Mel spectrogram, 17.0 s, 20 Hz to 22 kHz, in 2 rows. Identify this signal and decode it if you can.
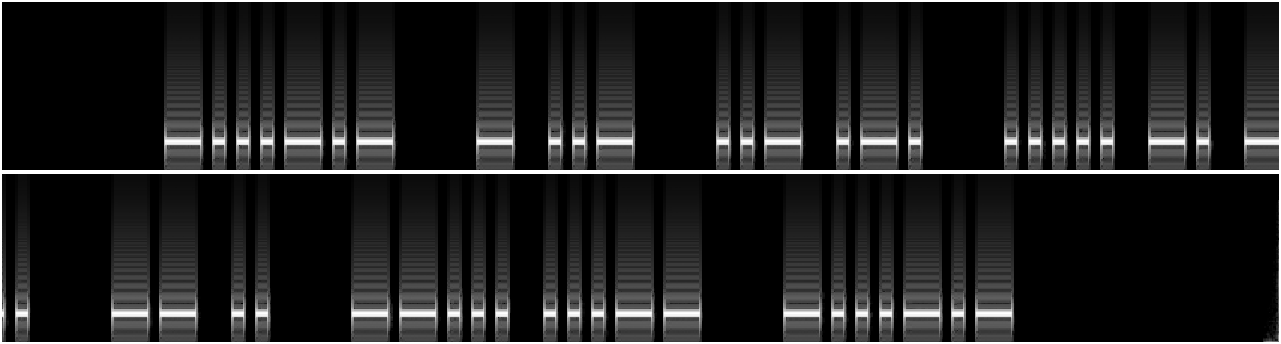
Morse code, heard as a keyed tone, about 15 wpm, 700 Hz. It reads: <BK> TU UR 5NN MI 73 <BK>
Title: Speed-Racing Common QSO Phrases Encore - 15wpm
